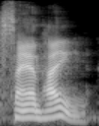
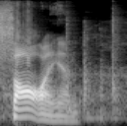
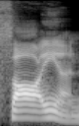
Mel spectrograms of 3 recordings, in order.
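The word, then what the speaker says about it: Samhain: in on that and I've always heard it Sam Hayne someone is saying it's pronounced saan Sam Hayne is possibly being pronounced sa in is what I'm being told all right let's go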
